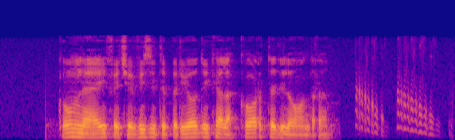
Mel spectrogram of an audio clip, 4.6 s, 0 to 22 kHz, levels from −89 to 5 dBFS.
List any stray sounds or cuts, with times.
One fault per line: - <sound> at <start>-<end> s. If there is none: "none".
- chirp at 3.6-4.4 s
